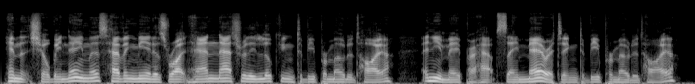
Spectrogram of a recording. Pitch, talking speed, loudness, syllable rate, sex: 120 Hz, 235 wpm, -19 LUFS, 6.7 syllables/s, male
